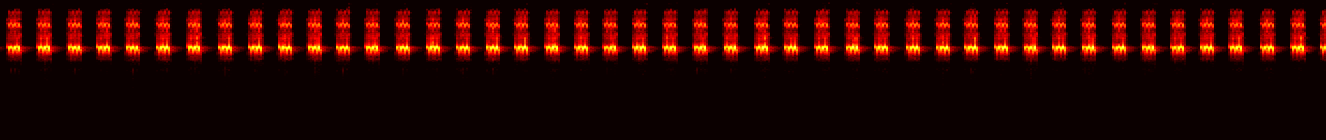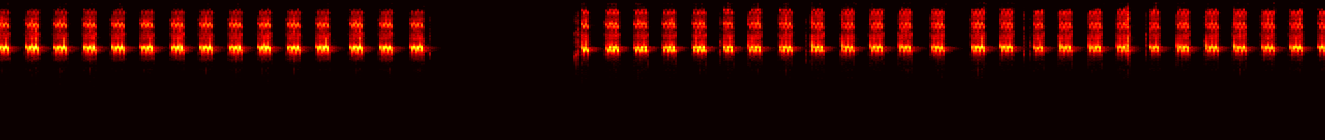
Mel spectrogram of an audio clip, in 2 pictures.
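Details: Long run of rapid, high cricket chirps, evenly pulsed, broken by about a second of silence midway, then resuming at the same pace; clean, quiet background.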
